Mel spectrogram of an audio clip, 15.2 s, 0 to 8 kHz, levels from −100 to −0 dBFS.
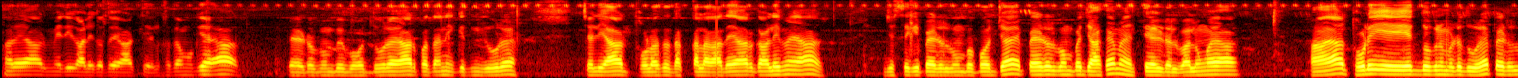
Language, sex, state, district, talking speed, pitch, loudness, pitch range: Hindi, male, Uttar Pradesh, Jyotiba Phule Nagar, 230 wpm, 140 Hz, -23 LUFS, 130-155 Hz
